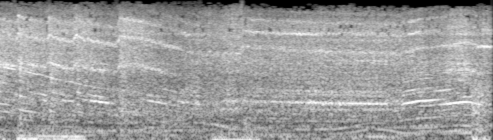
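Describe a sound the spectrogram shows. Other racing cars roar close by.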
